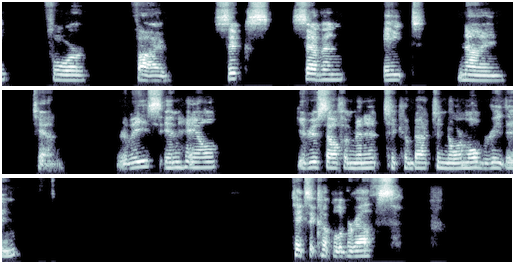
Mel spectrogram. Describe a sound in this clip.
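A woman speaks slowly and calmly, in a soft guiding voice, with long pauses.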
